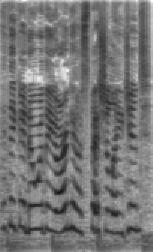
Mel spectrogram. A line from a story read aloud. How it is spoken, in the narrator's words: Maeve shouted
